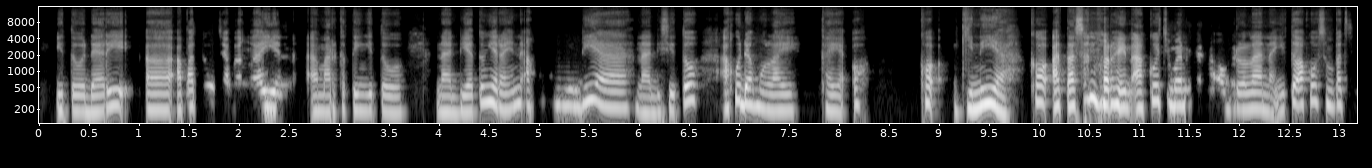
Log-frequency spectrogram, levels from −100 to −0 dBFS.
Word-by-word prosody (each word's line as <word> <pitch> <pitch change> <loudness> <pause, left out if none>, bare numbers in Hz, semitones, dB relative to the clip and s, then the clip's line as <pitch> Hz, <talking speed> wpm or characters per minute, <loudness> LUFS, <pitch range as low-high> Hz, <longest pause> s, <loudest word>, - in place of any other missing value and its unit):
iitu, 190 -1 -3
dari, 185 - 0
eee, 195 - -2
apa 195 +3 -2
itu, 280 - -29 0.2
cabang 400 -6 -10 0.2
lain, 210 -3 +3 0.3
eee, 175 - -2
marketing 190 +1 -5
gitu. 170 -1 -5 0.3
Nah, 175 -1 -1
dia 180 +1 -1
tuh 265 - +1
ngirain 225 -3 +2
aku 230 +2 -6
ngomongin 230 -2 -3
dia. 270 -4 +3 0.3
Nah, 170 -1 -3
di 175 - -6
situ 265 +10 +1 0.3
aku 290 -4 +1
udah 250 -2 +5
mulai 190 -2 -2 0.2
kayak, 185 -3 -4
"Oh, 240 - -3 0.6
kok 345 0 -1 0.2
gini 230 +5 +8
ya? 185 - +4 0.2
Kok 270 -2 +2
atasan 230 +8 +4
marahin 235 -4 +7
aku 210 +7 +2
cuman 230 -2 +2
karna 230 - -15
obrolan?" 200 0 -1
Nah, - - -7
itu 190 - -4
aku 245 +4 -1
sempat 240 0 -3
210 Hz, 175 wpm, -22 LUFS, 190-240 Hz, 0.6 s, gini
